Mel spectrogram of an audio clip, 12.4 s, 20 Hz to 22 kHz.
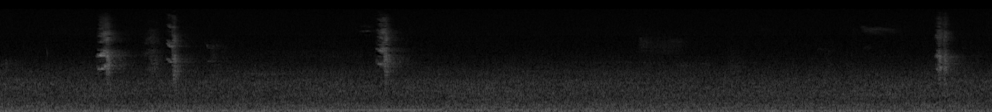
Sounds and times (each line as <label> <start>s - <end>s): magpie 1.2s - 2.4s
magpie 11.7s - 12.0s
